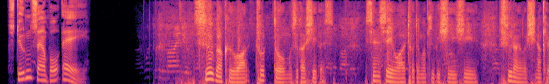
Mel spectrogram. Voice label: japanese conversation

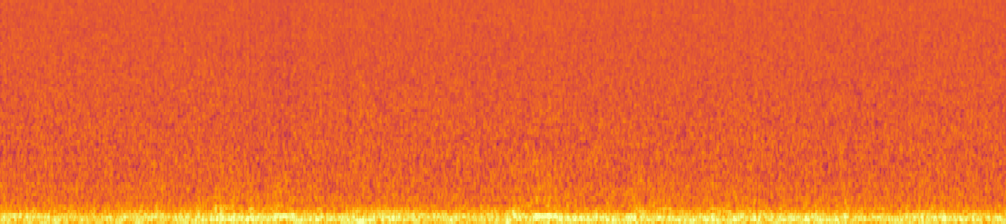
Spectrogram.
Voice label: french directions part b

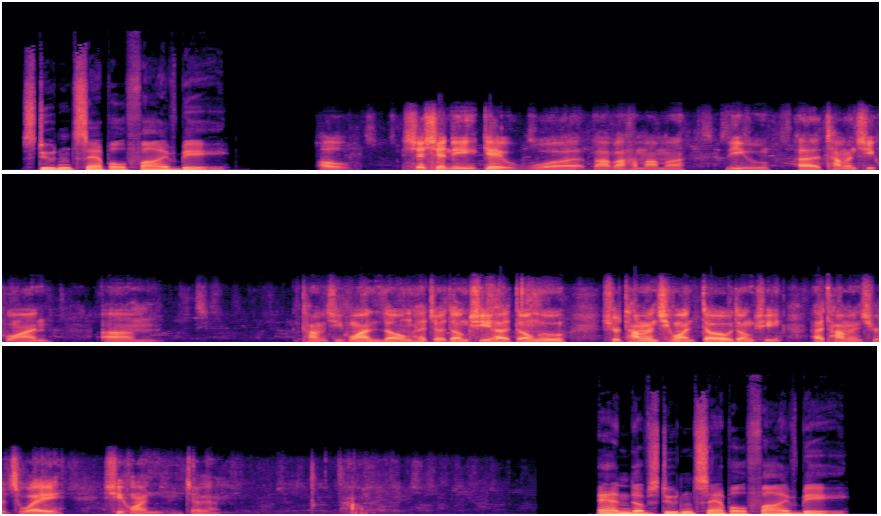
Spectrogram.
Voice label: chinese conversation

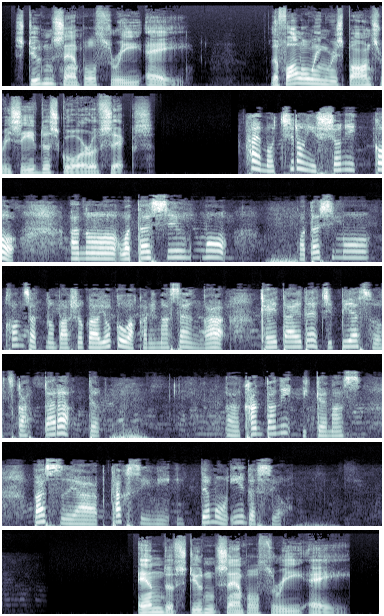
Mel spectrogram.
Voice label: japanese conversation

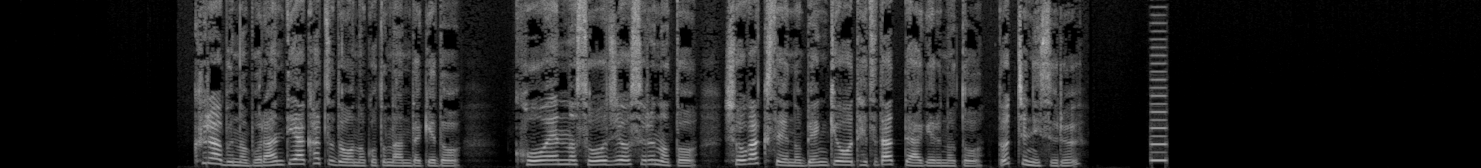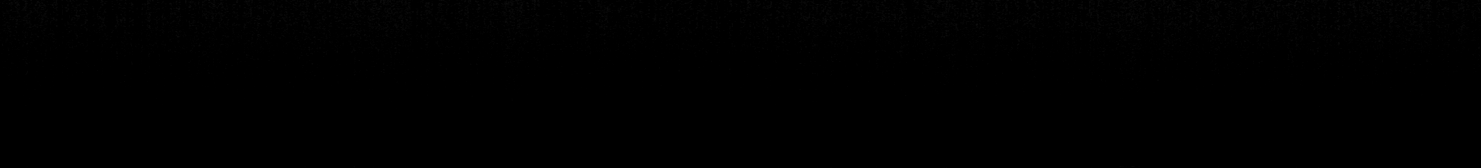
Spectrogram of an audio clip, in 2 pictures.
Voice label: Japanese Conversation

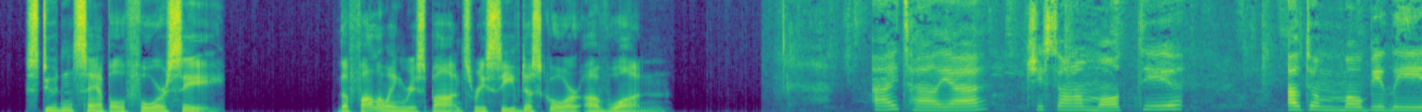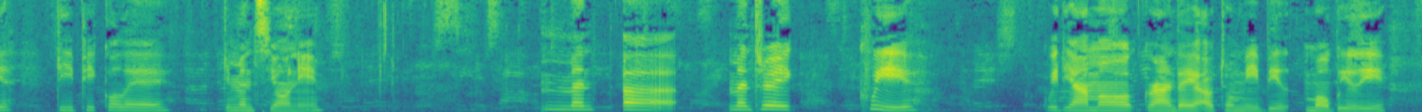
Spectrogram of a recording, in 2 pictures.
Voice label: italian

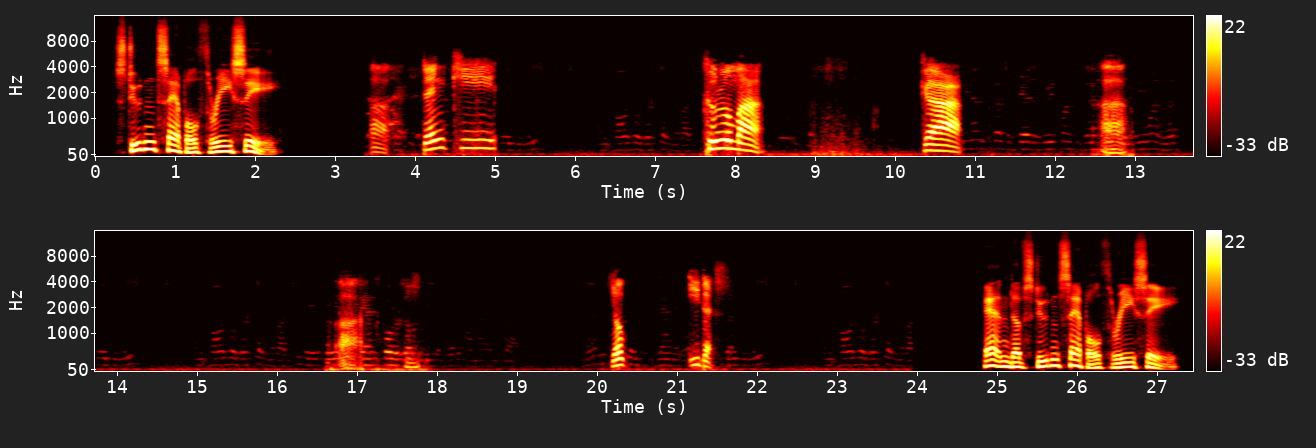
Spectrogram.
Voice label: japanese conversation

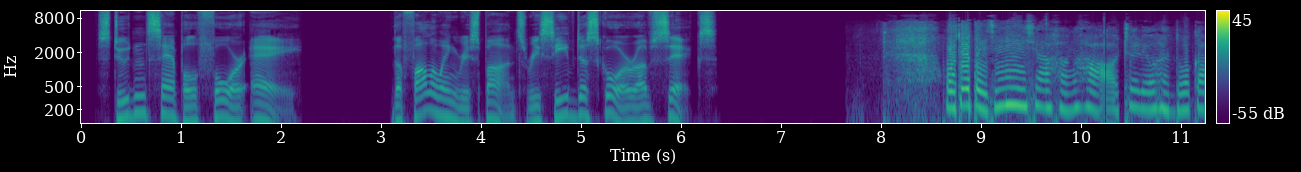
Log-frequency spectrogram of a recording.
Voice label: chinese conversation

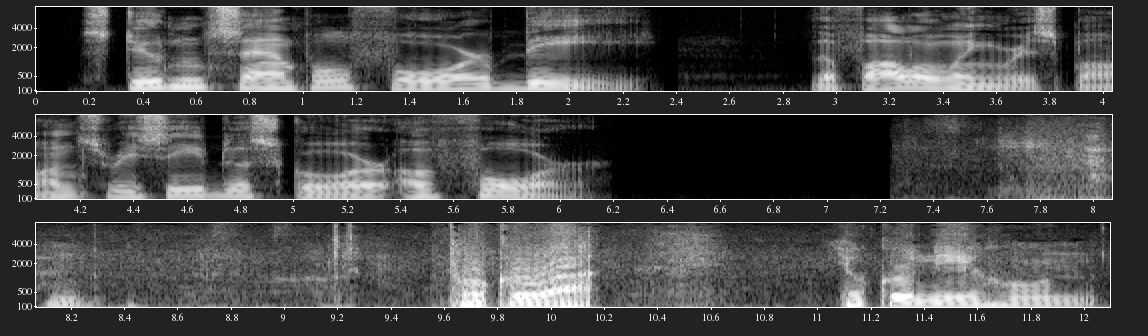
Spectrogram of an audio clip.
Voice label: japanese conversation

